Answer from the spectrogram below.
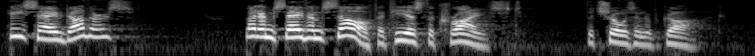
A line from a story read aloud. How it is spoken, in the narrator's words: even the rulers sneered at him, saying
